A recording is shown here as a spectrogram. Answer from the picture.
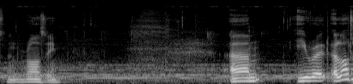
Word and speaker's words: Razi: two great towering figures one of them is razi held it for not to write his name up because it should be easy r-a-z-i razi in this part of the world he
